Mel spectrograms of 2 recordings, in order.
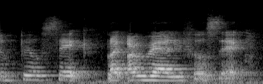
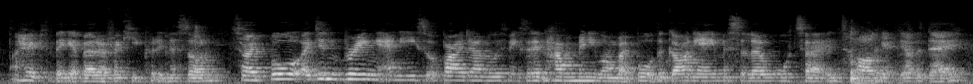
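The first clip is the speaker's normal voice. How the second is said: normal talking voice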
